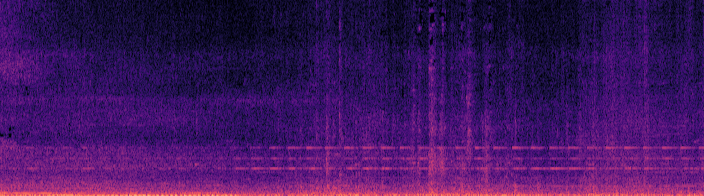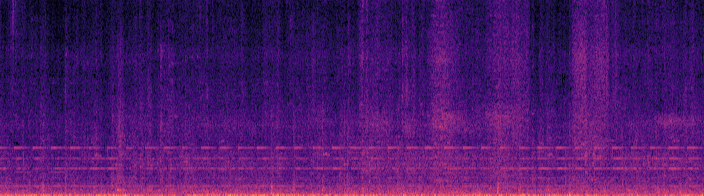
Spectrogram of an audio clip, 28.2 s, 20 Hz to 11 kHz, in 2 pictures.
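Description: A GE ET44AC diesel locomotive's V12 engine running as it passes for the first four or five seconds. Then a string of tank cars rolls by with steady wheel-on-rail noise, scattered clacks over the rail joints, and a thin steady high-pitched tone above it.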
